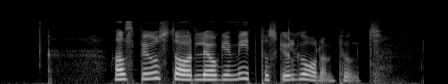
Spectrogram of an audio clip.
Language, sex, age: Swedish, female, 39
